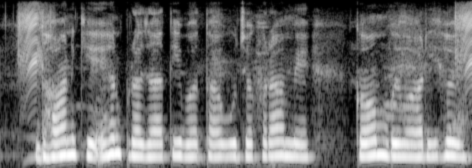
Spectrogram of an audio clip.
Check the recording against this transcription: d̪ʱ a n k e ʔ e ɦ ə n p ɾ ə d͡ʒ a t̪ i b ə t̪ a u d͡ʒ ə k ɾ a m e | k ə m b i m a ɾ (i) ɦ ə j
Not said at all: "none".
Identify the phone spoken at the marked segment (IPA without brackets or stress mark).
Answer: i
